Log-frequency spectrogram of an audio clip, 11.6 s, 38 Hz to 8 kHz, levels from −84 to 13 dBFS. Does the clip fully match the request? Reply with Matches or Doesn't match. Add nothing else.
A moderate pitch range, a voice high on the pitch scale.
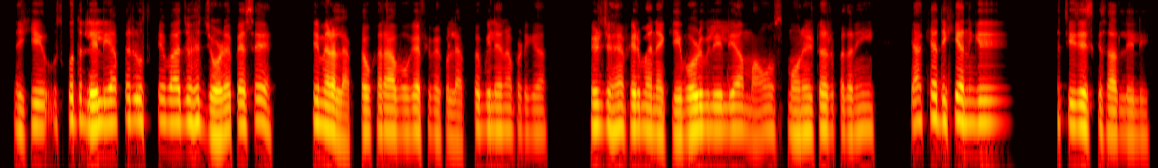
Doesn't match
